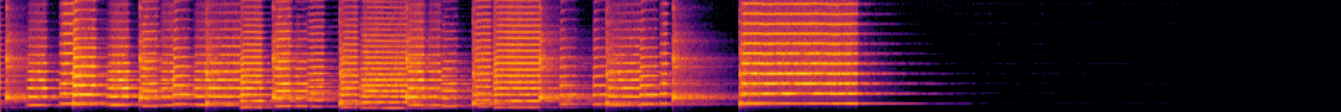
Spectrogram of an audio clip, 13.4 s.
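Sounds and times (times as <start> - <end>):
trumpet: 0.0 - 9.6.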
